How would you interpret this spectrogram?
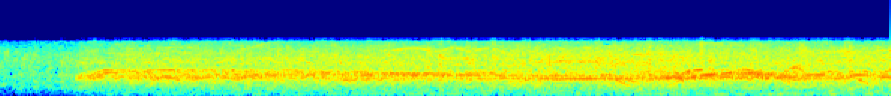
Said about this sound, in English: Let me give you a round of applause so they can hear that. Let me do that right quick.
